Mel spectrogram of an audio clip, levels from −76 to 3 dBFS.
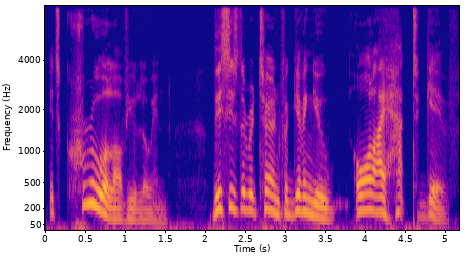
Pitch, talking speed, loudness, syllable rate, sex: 140 Hz, 185 wpm, -19 LUFS, 4.5 syllables/s, male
